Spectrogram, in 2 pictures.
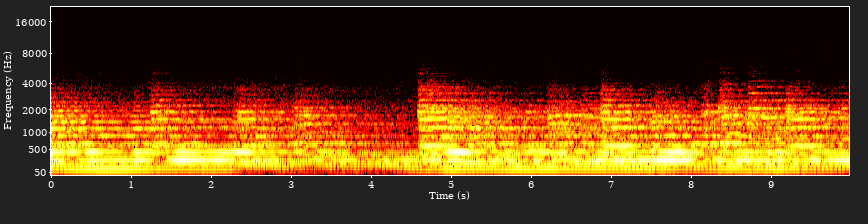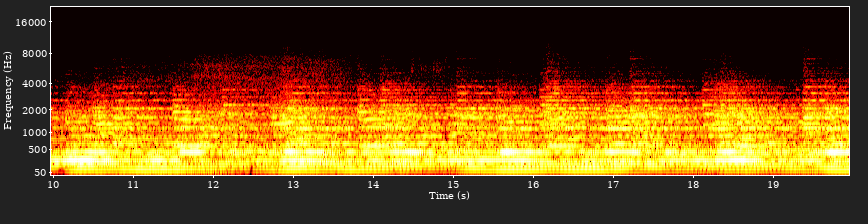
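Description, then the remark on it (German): A full peal of seven church bells rings together continuously to ring in Christmas, dense overlapping strikes with rich sustained harmonics blending into a steady wash, loud, with no voices. The bells, five from Heilbronn and two from Bamberg, hang in the north and south towers of the Basilica of Gößweinstein in Franconian Switzerland. “Zum Schluss läuten nicht weniger als 7 Glocken die Weihnacht ein.”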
